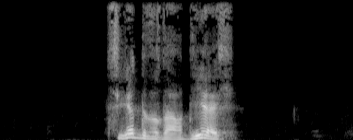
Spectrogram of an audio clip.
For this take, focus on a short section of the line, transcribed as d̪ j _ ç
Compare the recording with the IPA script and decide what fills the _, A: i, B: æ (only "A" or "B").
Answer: B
